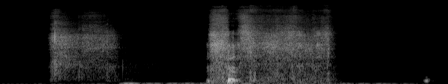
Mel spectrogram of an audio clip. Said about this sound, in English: Give me a second. I gotta blow my nose.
